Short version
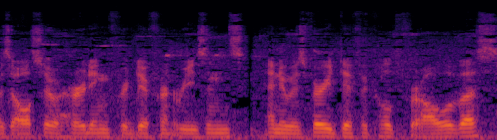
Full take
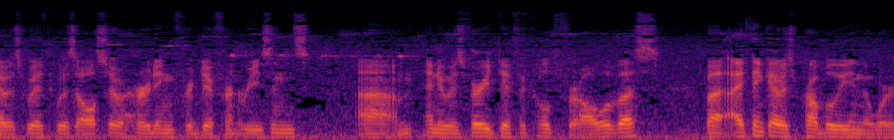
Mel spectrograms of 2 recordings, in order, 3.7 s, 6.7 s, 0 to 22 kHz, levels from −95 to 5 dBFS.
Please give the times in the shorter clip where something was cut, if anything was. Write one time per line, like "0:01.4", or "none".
0:01.9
